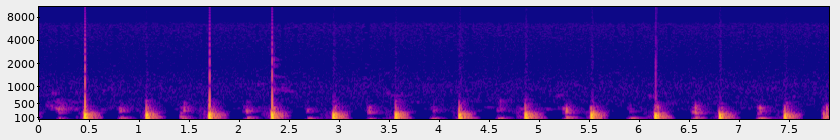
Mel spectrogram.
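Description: Strong, regular lub-dub heartbeat at about 95 beats a minute, a normal fast heartbeat while recovering after exercise.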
